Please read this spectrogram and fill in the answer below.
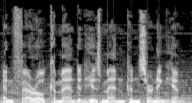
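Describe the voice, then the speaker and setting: A man narrating scripture as a scripted dramatized audio reading, in a solemn, measured storytelling manner. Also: on the low side, expressive. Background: music.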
